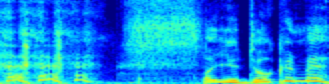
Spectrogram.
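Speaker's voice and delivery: put-on Irish accent. Joining in on the fight call-out bit, in a mock Irish accent. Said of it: "you went back to Irish".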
